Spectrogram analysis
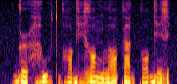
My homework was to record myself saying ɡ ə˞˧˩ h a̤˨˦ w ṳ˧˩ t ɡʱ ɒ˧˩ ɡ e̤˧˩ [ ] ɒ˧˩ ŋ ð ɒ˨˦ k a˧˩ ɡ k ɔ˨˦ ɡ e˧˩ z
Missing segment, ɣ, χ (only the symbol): ɣ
